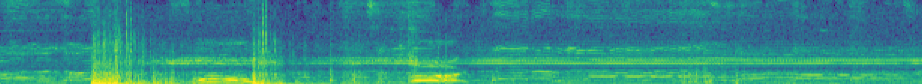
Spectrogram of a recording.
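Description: A car's rear-end collision: one sudden impact thump about half a second in, followed by a few short exclaimed cries, over quiet background music.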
